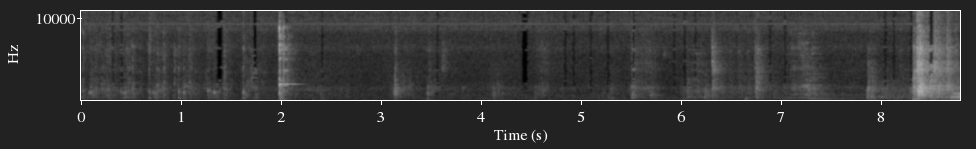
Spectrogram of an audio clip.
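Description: A wire whisk ticking and scraping against a stainless steel mixing bowl of batter, ending about two seconds in with a sharp metallic clink that rings briefly. After that come a few faint scattered knocks over a steady low hum.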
